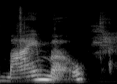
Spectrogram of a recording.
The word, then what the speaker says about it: My/Mo: product by the brand I believe it's pronounced my mo it's mochi ice cream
